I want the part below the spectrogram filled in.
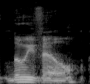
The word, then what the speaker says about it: Louisville: So I grew up in Louisville, Kentucky, Louisville, for others that don't like that pronunciation.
